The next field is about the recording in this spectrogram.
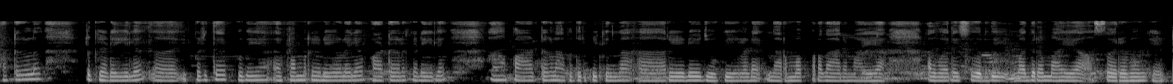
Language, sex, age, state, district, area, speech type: Malayalam, female, 45-60, Kerala, Idukki, rural, spontaneous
